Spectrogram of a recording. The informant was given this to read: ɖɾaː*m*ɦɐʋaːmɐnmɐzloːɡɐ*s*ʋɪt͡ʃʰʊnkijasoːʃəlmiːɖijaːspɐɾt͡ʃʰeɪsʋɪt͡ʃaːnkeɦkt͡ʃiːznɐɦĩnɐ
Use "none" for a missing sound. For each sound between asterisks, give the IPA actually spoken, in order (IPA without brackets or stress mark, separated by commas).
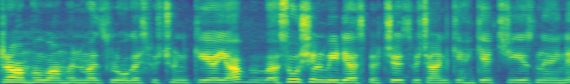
m, s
